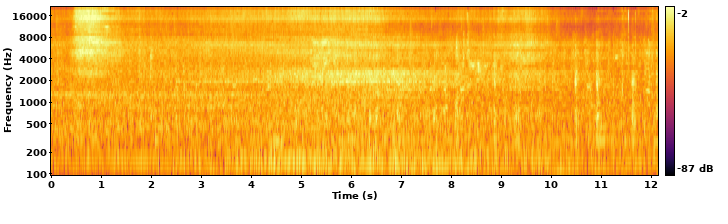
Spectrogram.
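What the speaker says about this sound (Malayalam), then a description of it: "അങ്ങനെ നമ്മുടെ ട്രെയിൻ ഏകദേശം വരാറായി." A train in Sri Lanka approaches through hilly forest near Horton Plains, a continuous loud rumble with squealing wheels and clattering, heard close by amid outdoor ambience.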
